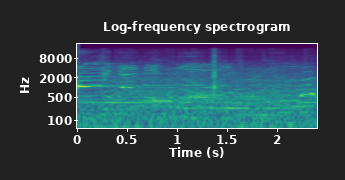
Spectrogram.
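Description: Young children's voices and chatter, a high-pitched child's call ending right at the start, over background music, with a single sharp click about two-thirds of the way through.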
